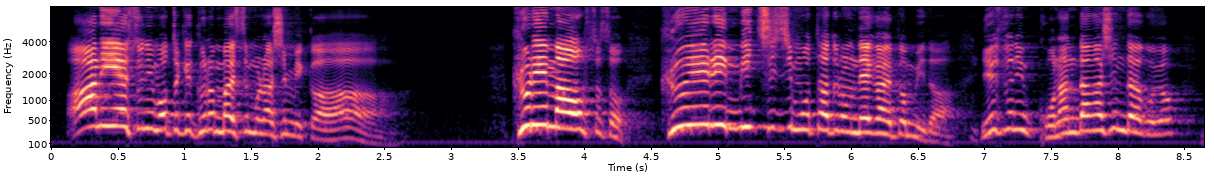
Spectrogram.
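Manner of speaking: Peter's indignant protest. Acted. Peter protesting to Jesus, loud indignant rebuke. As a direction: plead hard, as if grabbing his collar.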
